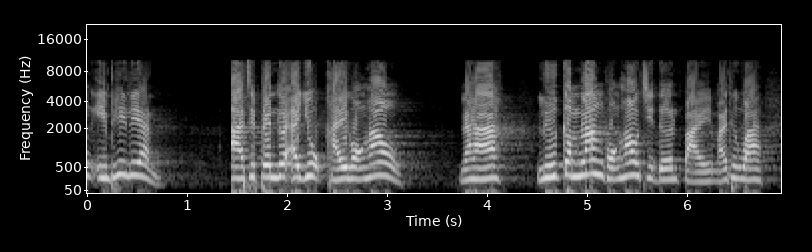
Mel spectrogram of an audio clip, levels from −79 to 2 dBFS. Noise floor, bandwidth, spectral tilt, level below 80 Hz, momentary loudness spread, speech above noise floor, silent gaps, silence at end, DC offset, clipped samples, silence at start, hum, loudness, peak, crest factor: -57 dBFS; 10.5 kHz; -3 dB/octave; -48 dBFS; 8 LU; 42 dB; none; 0.2 s; under 0.1%; under 0.1%; 0 s; none; -15 LUFS; -6 dBFS; 10 dB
